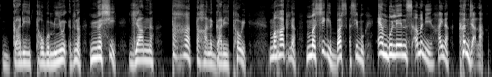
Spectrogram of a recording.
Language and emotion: Manipuri, angry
